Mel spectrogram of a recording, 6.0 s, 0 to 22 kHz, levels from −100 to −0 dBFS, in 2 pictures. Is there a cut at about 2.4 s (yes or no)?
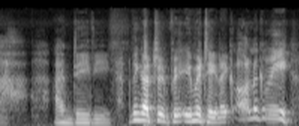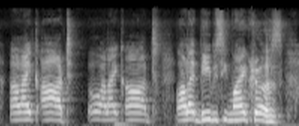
no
